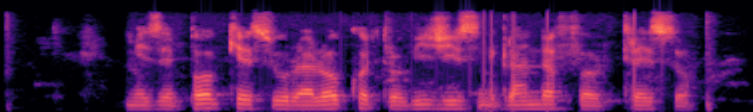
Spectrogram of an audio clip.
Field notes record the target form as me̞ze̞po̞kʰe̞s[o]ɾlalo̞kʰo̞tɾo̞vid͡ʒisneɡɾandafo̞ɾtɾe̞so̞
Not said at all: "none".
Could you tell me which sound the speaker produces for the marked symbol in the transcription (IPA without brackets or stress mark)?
u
